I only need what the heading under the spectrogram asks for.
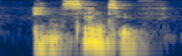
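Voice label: "incentive", British English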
